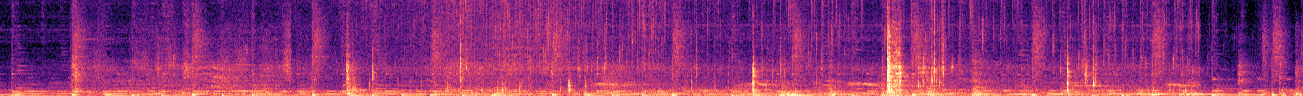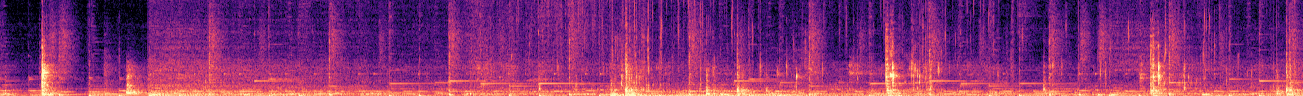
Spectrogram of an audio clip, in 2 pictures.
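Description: Pot of pork curry simmering under a glass lid, bubbling with scattered small pops and clicks, over soft background music.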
